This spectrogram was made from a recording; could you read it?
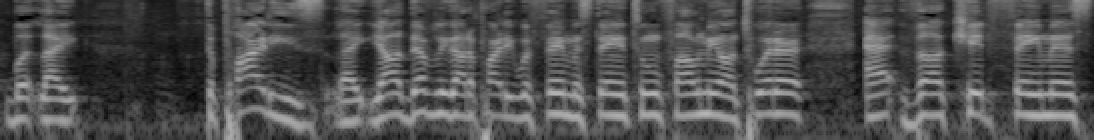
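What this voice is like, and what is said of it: Hoarse, worn-out voice. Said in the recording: “my voice is like, this is like my third party in a row. I shot two videos, so my voice is hork”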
